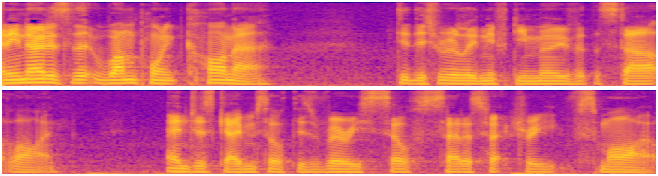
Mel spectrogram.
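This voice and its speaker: In an Australian accent, a man with a very deep, low pitch and a bright, sharp tone talks at a moderate pace with fairly even intonation. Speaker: podcast co-host, sports history storyteller. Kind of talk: casual storytelling chat. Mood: relaxed, amused. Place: studio. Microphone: studio mic.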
